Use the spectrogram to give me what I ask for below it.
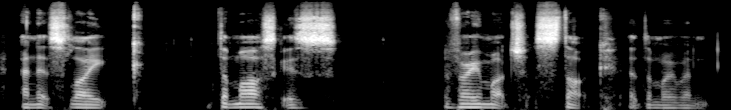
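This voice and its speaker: A man with a British accent and a fairly low pitch speaks at a very slow pace with fairly even intonation and long, frequent pauses. The very clean recording has a silent background and a dry, close sound with no echo. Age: 30s. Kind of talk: personal vlog talk. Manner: monotone; effortful inflection.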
